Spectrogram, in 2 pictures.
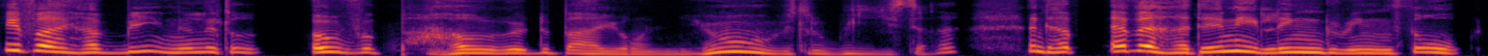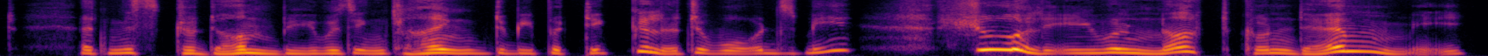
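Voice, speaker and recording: A woman reading an audiobook, voicing a timid, tearful spinster whose speech is soft, faltering and pleading. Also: lowish voice, sing-song, measured pace, no echo, studio quality, pitched above the performer's own voice. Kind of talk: audiobook character voice.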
